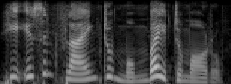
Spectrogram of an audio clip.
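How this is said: The word Mumbai is stressed. He is flying to another place. "by stressing on the word Mumbai"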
